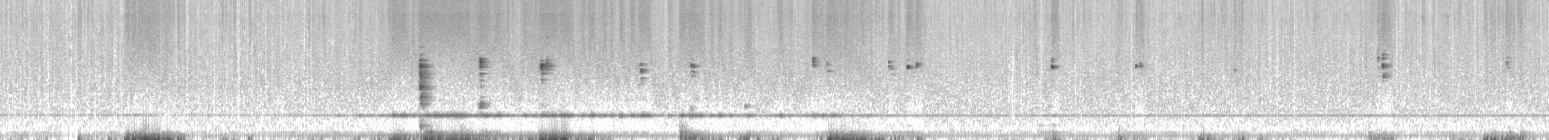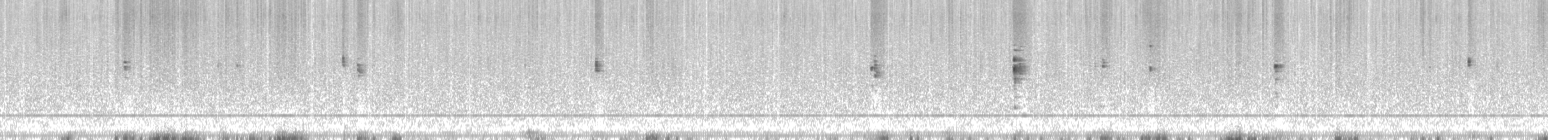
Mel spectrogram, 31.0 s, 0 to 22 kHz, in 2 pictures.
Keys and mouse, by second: 4.1-7.3 middle drag, 4.7 KP_1, 6.9 g, 7.4-8.6 drag, 7.4 s, 8.2 g, 9.0 shift+d, 10.5 s, 10.8-12.1 drag, 11.3 shift+d, 12.5 middle click, 13.7 g, 15.1 g, 16.0 click, 16.6 g, 17.8 shift+d, 18.0 click, 19.0 g, 20.8 g, 21.0 click, 21.6 middle click, 22.0 shift+d, 23.4-25.6 drag, 23.6-25.6 middle drag, 24.2 g, 25.6 shift+d, 26.5 s, 28.2 shift+d, 30.3 g.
